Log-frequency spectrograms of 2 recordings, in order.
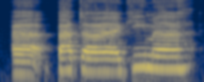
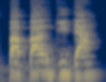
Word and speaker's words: Babangida: So General Ibrahim Badamasi Badagima, aka known as IBB. Tell me if my pronunciation is wrong. The ending name is Babangida. Babangida.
